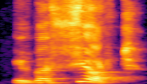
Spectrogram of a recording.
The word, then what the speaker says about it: überführt: So we'll simply say überführt. Right? That's what we'll say here. Der Staatsanwalt hat den Zeugen des Meineides überführt. Also stress is on the second one.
